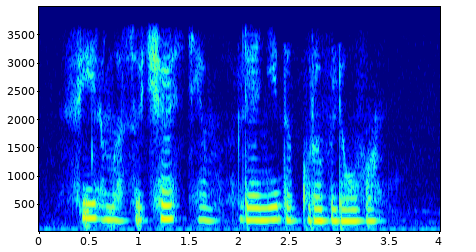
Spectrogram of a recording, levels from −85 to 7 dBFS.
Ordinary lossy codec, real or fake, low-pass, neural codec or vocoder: MP3, 32 kbps; real; 3.6 kHz; none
